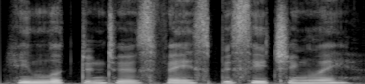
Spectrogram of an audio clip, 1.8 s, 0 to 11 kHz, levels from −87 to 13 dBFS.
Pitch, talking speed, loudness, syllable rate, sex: 180 Hz, 195 wpm, -16 LUFS, 6.4 syllables/s, female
